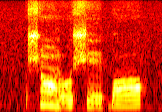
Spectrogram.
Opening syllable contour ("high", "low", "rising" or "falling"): falling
